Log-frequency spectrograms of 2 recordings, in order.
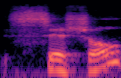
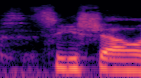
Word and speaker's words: Sichel: Sell s Well, technically it should be sil because it's German. Okay. But, you know, we we we're pretty My last name is also Germanically derived. And uh we we rhyme with whatever, right? We go with it. So, sea shell is fine. See, because she sells seashells. That's how I remember it.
